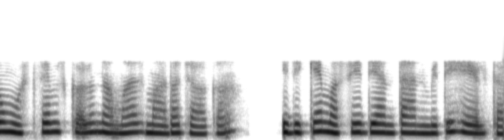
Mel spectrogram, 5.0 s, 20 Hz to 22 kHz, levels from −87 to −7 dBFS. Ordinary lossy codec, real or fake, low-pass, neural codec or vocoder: none; fake; 3.6 kHz; codec, 24 kHz, 0.9 kbps, DualCodec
